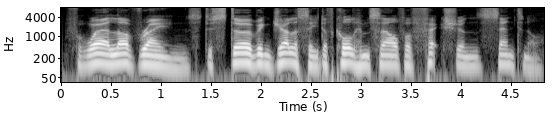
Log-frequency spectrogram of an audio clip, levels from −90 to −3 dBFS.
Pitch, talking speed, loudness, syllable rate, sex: 120 Hz, 135 wpm, -16 LUFS, 4.4 syllables/s, male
